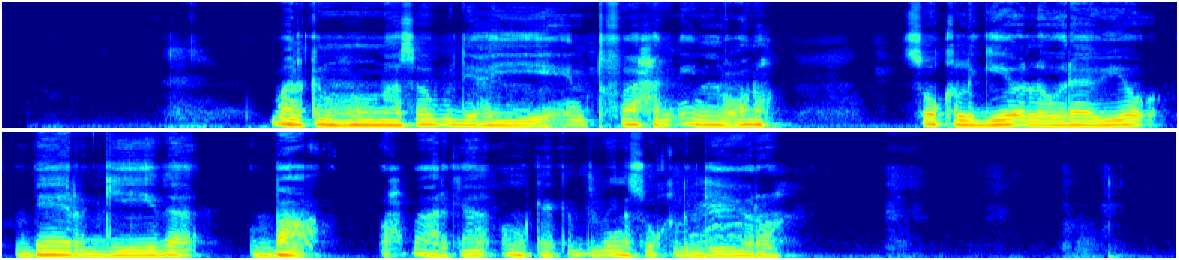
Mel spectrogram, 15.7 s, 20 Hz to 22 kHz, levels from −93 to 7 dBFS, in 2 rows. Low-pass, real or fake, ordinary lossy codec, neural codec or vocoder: none; real; none; none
